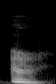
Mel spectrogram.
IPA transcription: ər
